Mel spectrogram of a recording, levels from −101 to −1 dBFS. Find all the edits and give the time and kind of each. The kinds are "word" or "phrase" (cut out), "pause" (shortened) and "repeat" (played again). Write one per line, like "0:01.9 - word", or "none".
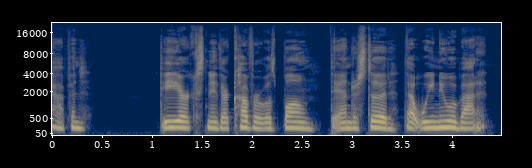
0:02.7 - pause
